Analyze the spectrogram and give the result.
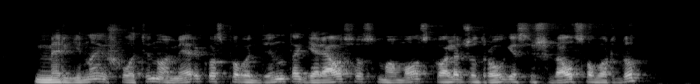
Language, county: Lithuanian, Panevėžys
